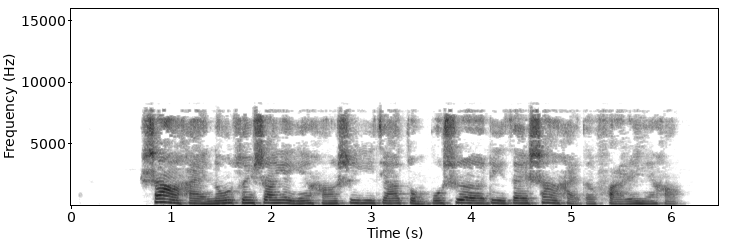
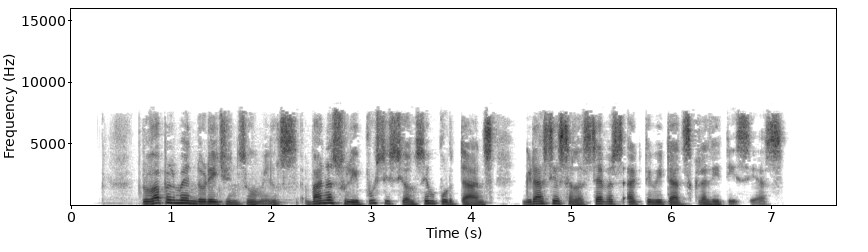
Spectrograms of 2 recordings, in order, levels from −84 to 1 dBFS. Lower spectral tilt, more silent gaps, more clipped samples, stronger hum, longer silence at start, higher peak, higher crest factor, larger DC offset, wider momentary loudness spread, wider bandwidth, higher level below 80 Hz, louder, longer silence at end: about the same, -3.5 dB/octave vs -3.5 dB/octave; neither; neither; neither; first, 0.7 s vs 0.45 s; about the same, -2 dBFS vs 0 dBFS; about the same, 20 dB vs 20 dB; neither; first, 11 LU vs 7 LU; about the same, 8.4 kHz vs 8.2 kHz; second, -60 dBFS vs -54 dBFS; about the same, -19 LUFS vs -19 LUFS; second, 0.4 s vs 0.55 s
